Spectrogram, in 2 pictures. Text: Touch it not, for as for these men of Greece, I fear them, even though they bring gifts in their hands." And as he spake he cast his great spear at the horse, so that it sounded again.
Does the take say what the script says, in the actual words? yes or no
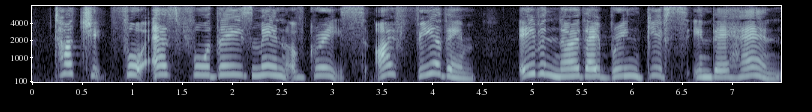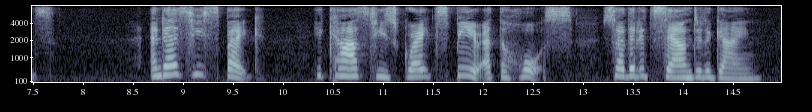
no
